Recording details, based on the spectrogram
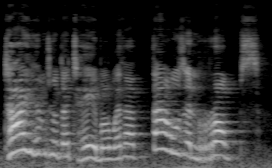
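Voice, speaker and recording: Screeching, high-pitched evil witch queen. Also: lively intonation, bright, forceful tone. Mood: gloating. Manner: screeching, imperious, drawn-out menacing delivery. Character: shrieking, gloating, tyrannical evil witch queen. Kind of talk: theatrical children's storybook read-aloud.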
